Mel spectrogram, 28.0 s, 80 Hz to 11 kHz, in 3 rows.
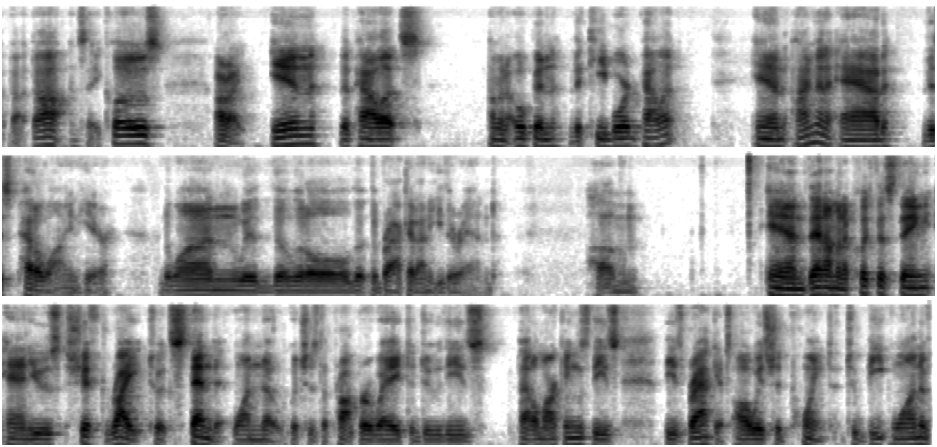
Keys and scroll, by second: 19.9 shift+Right, 24.7 Escape.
